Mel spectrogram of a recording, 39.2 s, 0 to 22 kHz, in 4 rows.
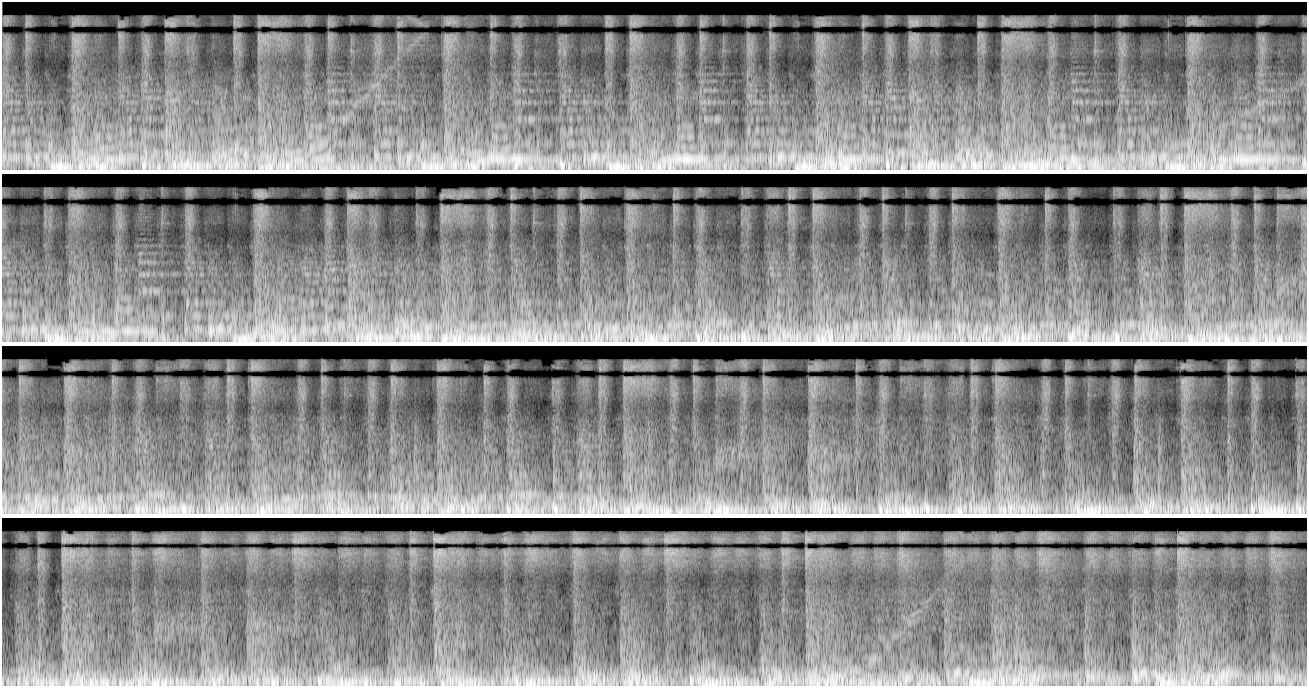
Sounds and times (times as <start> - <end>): Music: 0.0 - 39.1.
